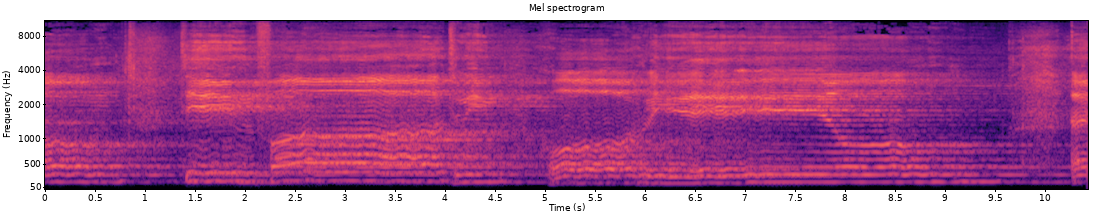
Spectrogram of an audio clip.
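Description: Monastic choir singing Greek Orthodox Byzantine chant: a melodic line held in long phrases over a steady low drone (the ison), with short breaks where new phrases start.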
